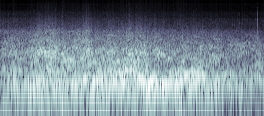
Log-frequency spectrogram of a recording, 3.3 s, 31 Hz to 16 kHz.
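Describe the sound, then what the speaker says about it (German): Swedish Draken jet fighter flying at a 1960 demonstration for Switzerland, a loud, continuous roaring jet rush that holds steady, heard on an old film soundtrack. "Die Beweglichkeit des schwedischen Flugzeuges ist sehr groß."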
